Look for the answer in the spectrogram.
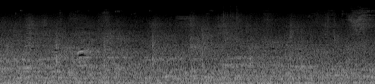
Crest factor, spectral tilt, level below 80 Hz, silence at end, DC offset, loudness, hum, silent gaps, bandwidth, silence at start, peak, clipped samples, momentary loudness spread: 14 dB; -4.5 dB/octave; -40 dBFS; 0 s; under 0.1%; -31 LUFS; none; none; 16.5 kHz; 0 s; -18 dBFS; under 0.1%; 2 LU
